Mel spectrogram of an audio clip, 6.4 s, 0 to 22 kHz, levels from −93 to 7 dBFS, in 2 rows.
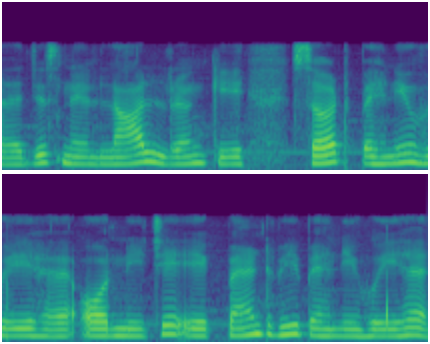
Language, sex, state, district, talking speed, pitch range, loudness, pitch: Hindi, male, Jharkhand, Ranchi, 150 wpm, 165-190 Hz, -18 LUFS, 170 Hz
